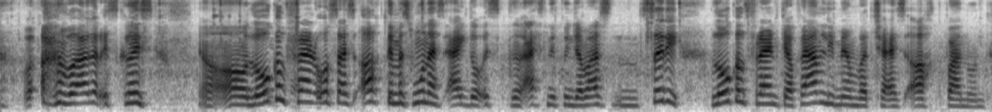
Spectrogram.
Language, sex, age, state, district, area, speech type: Kashmiri, female, 30-45, Jammu and Kashmir, Baramulla, rural, spontaneous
